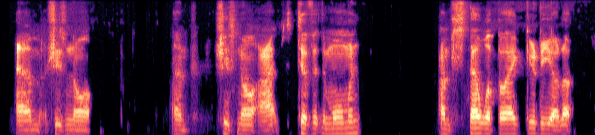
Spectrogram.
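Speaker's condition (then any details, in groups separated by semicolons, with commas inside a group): Cerebral palsy; unable to walk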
